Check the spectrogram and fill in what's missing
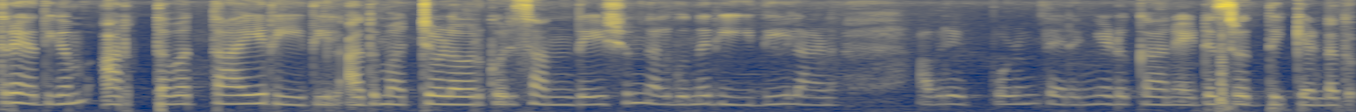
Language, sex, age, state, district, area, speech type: Malayalam, female, 18-30, Kerala, Pathanamthitta, urban, spontaneous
